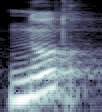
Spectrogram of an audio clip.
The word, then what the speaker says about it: notre: Notre, votre, soft R, et leur, completely irregular.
